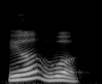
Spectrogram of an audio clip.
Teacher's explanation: यह अर्ध स्वर होने के साथ-साथ संघर्ष हीन व्यंजन भी है क्योंकि इनके उच्चारण में संघर्ष नहीं करना पड़ता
